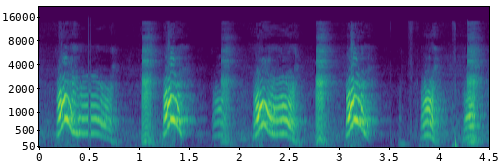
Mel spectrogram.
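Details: Pet female Alaskan Malamute voicing a rapid series of about seven short, harmonic, rising-then-falling woo-like barks, roughly one per second, in a quiet indoor setting.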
